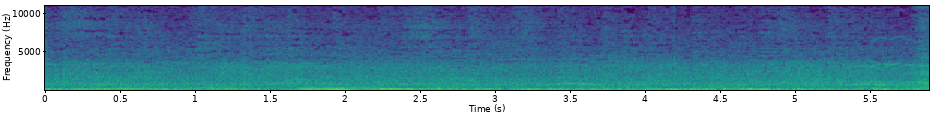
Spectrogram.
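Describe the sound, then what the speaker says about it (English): Arena crowd noise from the basketball video game NBA 2K26, a steady broad roar of fans cheering and standing during a break in play, continuous throughout with some murmured voices mixed in. "the crowd standing to cheer his excellence"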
